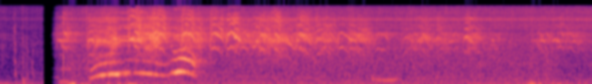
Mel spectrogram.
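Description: Many birds chirping at once, starting abruptly about half a second in and thinning out a little toward the end. There is one louder sliding call in the first couple of seconds.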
